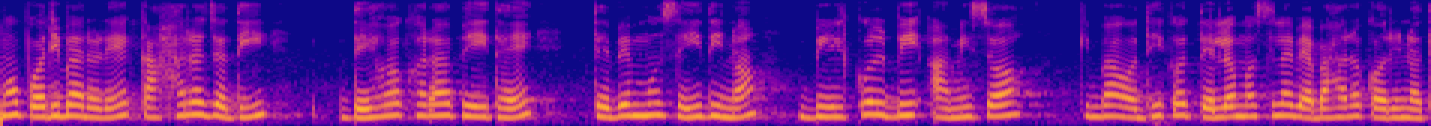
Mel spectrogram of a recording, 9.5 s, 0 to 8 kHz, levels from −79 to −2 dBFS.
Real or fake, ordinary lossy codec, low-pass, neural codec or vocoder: real; none; none; none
